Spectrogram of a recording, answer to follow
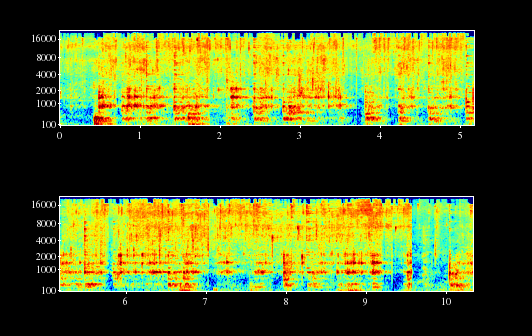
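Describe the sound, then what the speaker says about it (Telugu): Ingredients for Mysore bonda dry-roasting in a pan with dried coconut, stirred steadily so a continuous close scraping sizzle runs throughout with repeated stirring strokes. "చక్కగా అన్నీ వేయించేసేయాలి"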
